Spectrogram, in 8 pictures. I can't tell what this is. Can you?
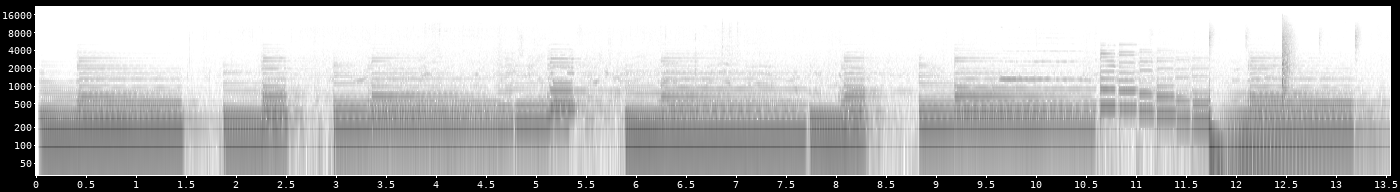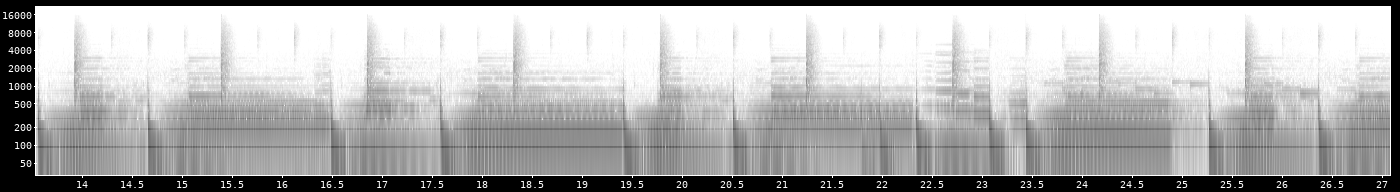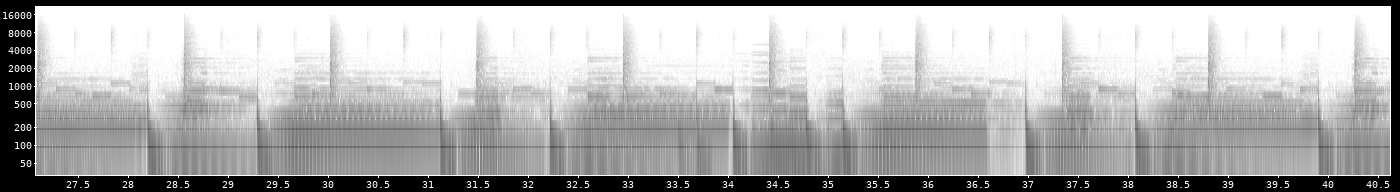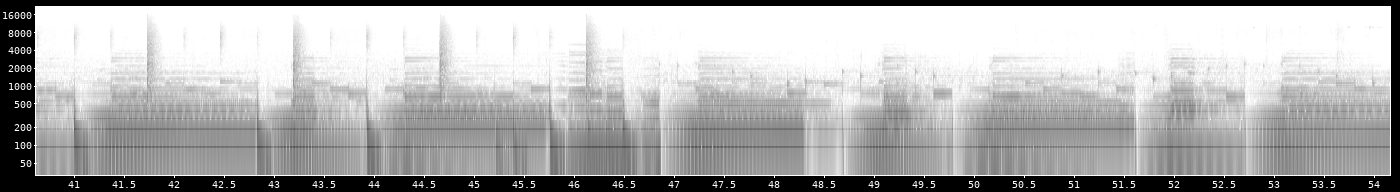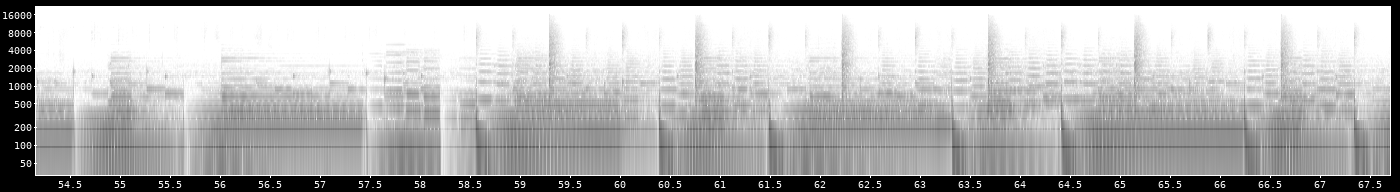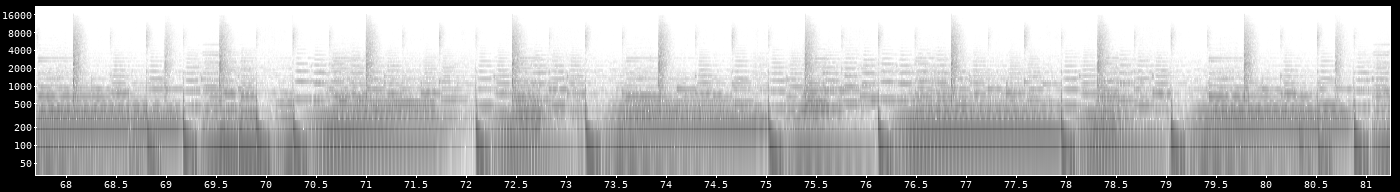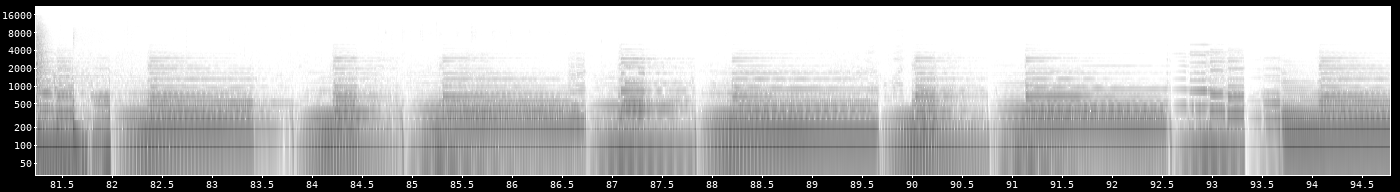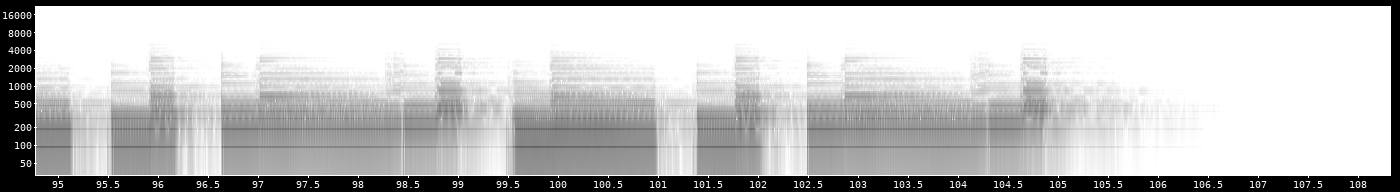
Track: 51
Genre: Lo-Fi
If you want to support me it would be a big thanks.
Thanks to: chgrasse
Lol the pluck soo thin.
